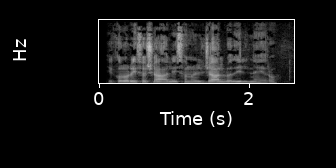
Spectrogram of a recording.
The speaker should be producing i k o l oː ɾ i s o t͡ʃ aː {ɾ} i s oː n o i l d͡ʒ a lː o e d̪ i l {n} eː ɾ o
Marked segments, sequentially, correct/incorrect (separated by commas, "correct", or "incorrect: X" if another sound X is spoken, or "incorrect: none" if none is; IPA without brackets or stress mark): incorrect: l, correct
